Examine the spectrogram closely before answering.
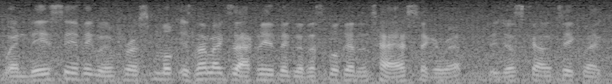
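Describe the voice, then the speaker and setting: A man's voice: mid-range voice, steady tone, fast. Wry man on a hissy voice chat. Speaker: flight sim pilot. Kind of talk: casual chat on voice channel.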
